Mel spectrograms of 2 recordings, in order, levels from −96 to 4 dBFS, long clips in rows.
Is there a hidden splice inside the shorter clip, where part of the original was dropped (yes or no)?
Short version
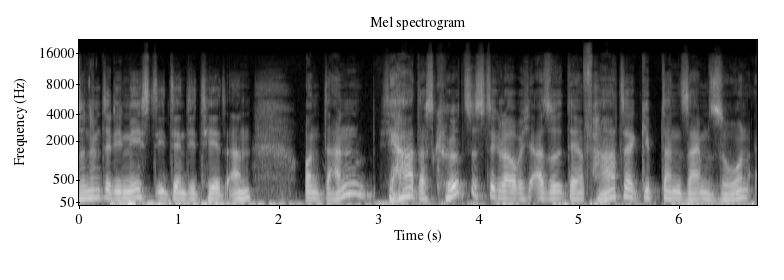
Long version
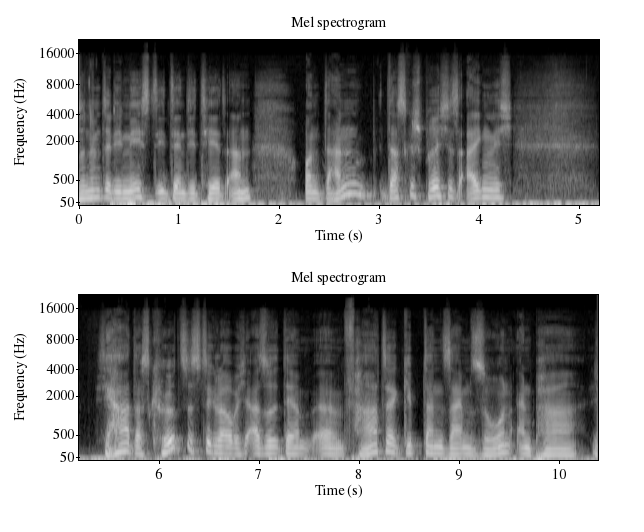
yes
